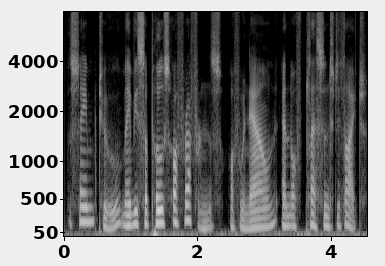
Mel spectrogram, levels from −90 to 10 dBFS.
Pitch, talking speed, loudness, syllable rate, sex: 145 Hz, 185 wpm, -20 LUFS, 5.3 syllables/s, male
